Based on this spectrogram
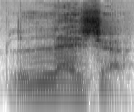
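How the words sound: It is said in a British English accent. "In British English, it is pronounced leisure"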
